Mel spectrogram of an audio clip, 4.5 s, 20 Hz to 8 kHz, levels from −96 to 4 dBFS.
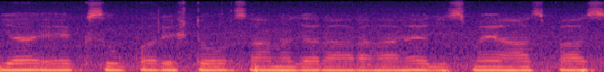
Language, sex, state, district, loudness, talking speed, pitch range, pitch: Hindi, male, Chhattisgarh, Bilaspur, -24 LUFS, 145 wpm, 120-130 Hz, 125 Hz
